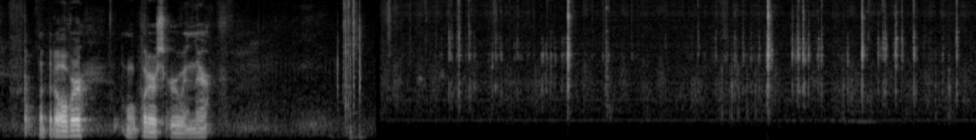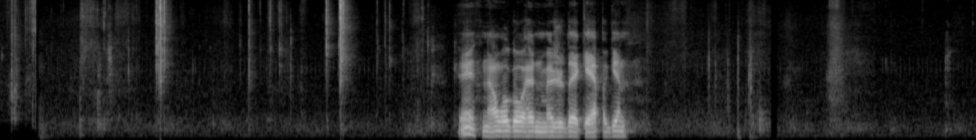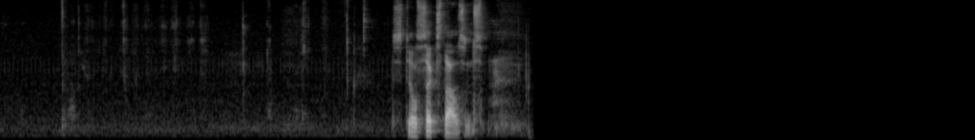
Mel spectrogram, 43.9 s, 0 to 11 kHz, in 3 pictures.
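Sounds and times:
screwdriver clicking on metal screw: 10.4 - 15.1.

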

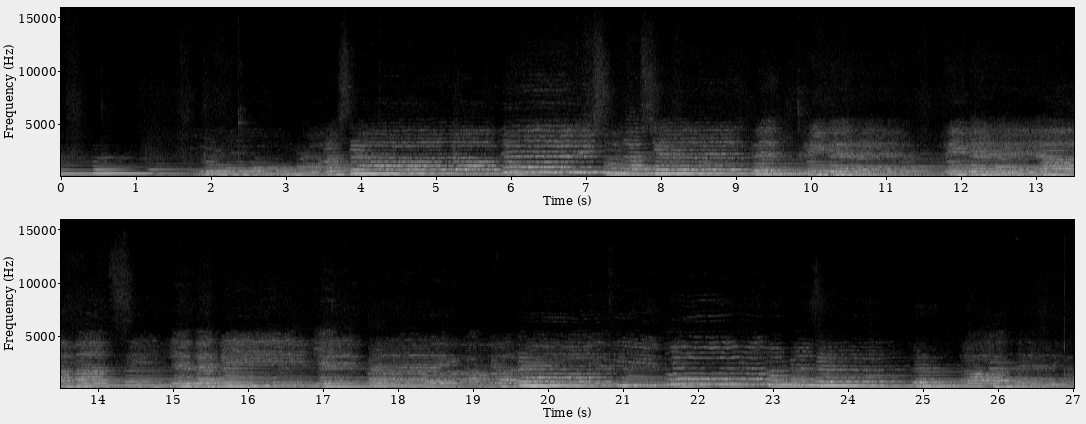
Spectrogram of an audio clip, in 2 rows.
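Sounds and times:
piano accompaniment: 0.0 - 27.0
children's choir singing: 0.9 - 27.0.

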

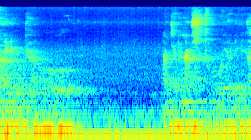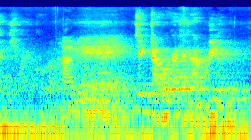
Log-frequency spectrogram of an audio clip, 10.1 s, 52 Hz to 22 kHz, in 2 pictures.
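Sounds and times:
low rumble: 0.0 - 10.0.

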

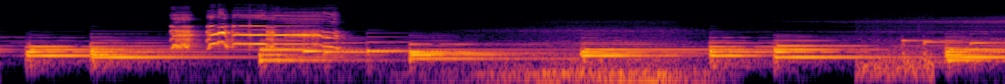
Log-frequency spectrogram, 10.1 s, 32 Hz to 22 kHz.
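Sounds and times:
piano chords: 0.0 - 10.0
rooster crowing: 1.7 - 3.5.

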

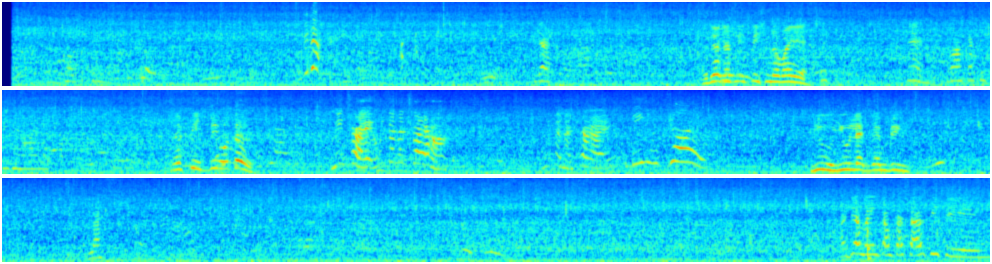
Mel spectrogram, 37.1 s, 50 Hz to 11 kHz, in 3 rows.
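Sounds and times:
water trickling in a pond: 0.1 - 37.0
child's high-pitched vocal sounds: 15.7 - 16.1, 20.2 - 21.2, 23.9 - 24.3, 30.4 - 31.1.

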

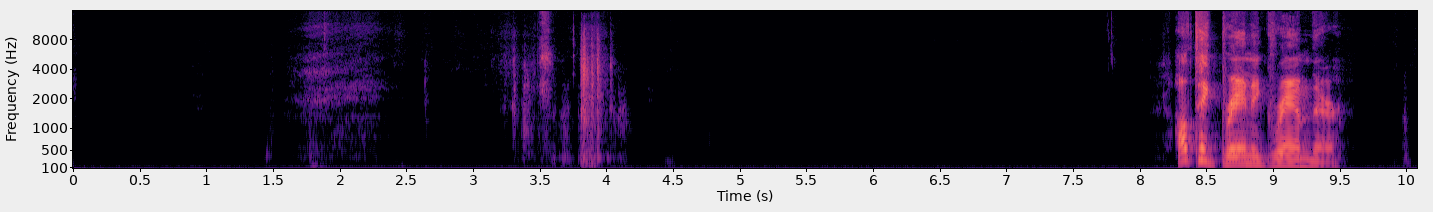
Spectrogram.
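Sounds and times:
paper rustling: 3.2 - 4.2.

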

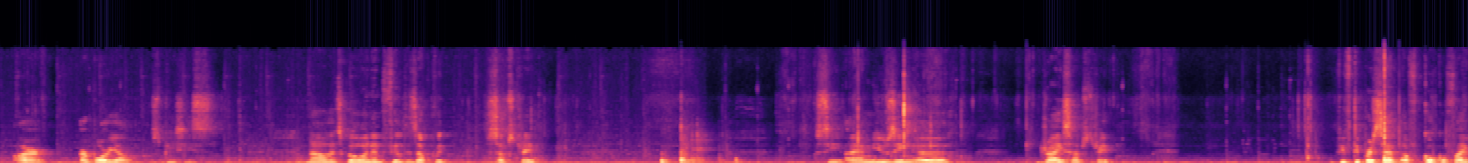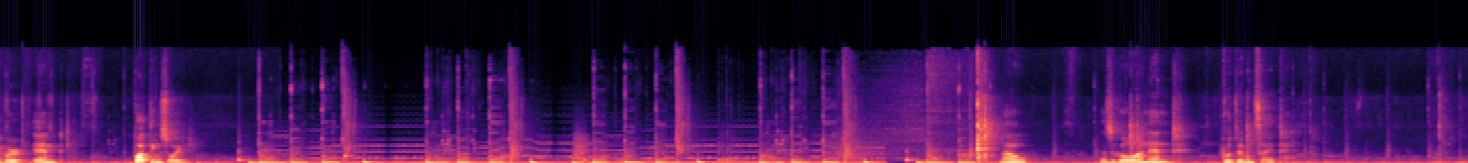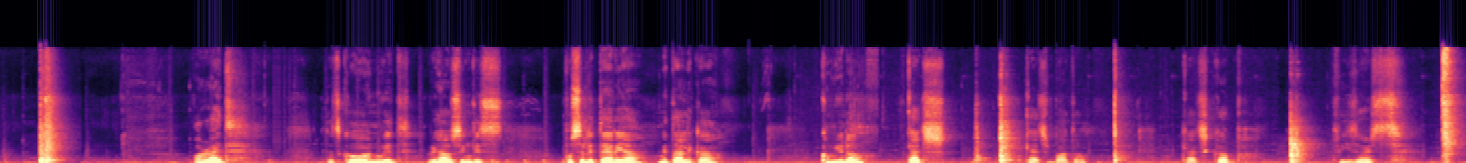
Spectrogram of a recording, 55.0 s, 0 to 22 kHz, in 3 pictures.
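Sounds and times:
faint background music: 0.0 - 55.0
plastic cup knocking on plastic tub: 8.3 - 9.2.

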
